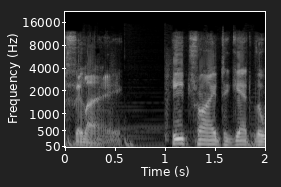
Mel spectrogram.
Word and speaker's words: filet: She means the fillet. Obviously. Ha ha ha. Then he wouldn't shut up about it. I was like, it's French. The et sound is pronounced a, but he wasn't having it.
